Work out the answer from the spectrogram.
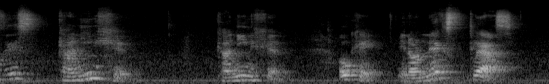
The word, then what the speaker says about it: Kaninchen: So let me tell you now that CH in German is pronounced right? It's similar to the English H, but rougher, right? It's more rough. The German H is pronounced the same as the English H, but the German CH is much more rough.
